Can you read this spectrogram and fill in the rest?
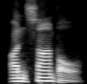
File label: "ensemble", American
